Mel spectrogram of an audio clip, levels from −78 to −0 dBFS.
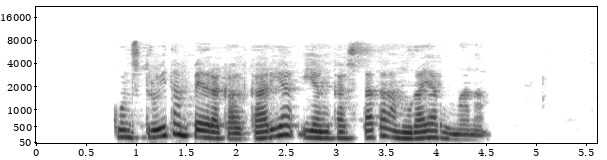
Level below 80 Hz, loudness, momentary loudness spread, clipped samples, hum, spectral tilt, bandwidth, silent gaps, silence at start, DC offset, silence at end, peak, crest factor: -60 dBFS; -18 LUFS; 7 LU; under 0.1%; none; -7 dB/octave; 8.2 kHz; none; 0.8 s; under 0.1%; 1.1 s; -2 dBFS; 16 dB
